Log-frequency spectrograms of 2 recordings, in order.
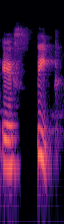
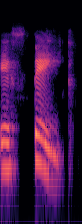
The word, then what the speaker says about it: steak: dar el ejemplo los alumnos siempre me dicen stick a la pronunciación correcta es éste porque esto significa rama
